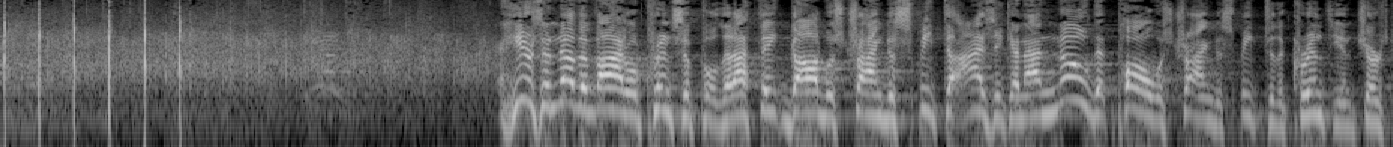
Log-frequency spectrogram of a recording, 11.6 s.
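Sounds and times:
audience clapping: 0:00.0 - 0:04.9
speech: 0:04.2 - 0:11.5.

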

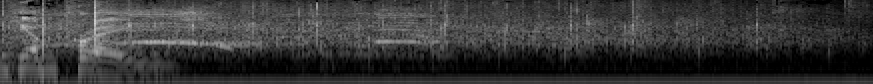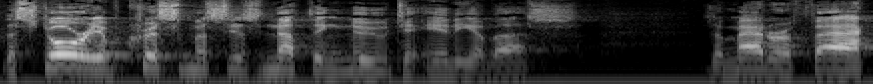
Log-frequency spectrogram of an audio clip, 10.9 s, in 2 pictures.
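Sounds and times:
audience clapping hands in praise: 0:00.0 - 0:05.5
speech: 0:00.1 - 0:01.2, 0:05.5 - 0:09.0, 0:09.9 - 0:10.9.

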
